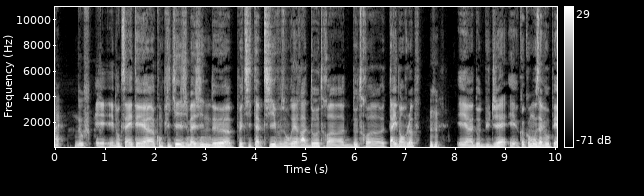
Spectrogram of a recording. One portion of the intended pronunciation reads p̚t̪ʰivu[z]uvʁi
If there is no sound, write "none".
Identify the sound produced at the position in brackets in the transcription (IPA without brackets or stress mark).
z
